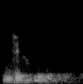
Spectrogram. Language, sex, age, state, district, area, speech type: Hindi, male, 18-30, Madhya Pradesh, Jabalpur, urban, conversation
